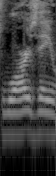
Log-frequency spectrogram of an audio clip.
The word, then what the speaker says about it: Saoirse: And the best name in showbiz, Saoirse Ronan. Did I pronounce that right?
